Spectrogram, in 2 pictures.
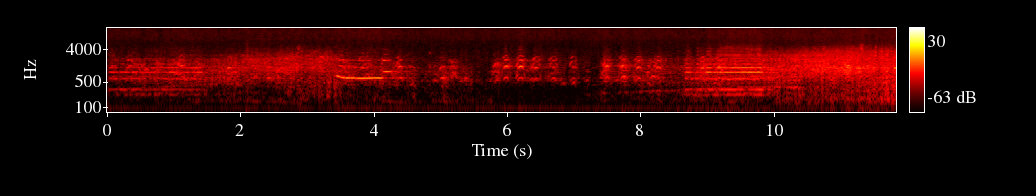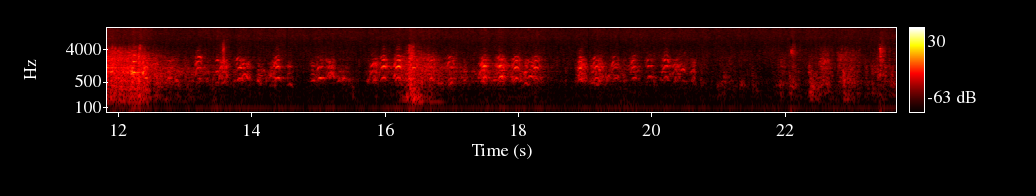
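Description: Dogs barking in repeated bursts, with a car driving in at walking pace around the middle.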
